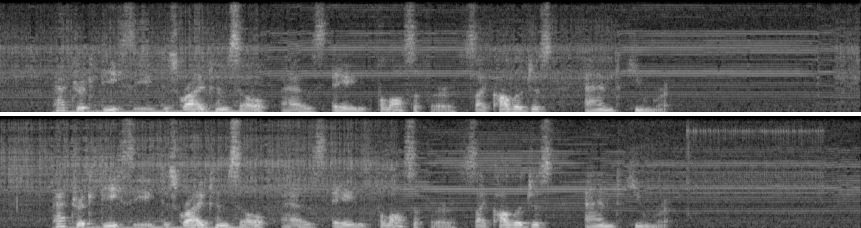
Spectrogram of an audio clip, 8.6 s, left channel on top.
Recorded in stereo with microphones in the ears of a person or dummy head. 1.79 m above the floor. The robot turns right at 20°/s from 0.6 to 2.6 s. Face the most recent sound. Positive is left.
turn(degrees=10)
